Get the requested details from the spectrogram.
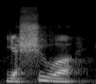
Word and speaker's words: Yeshua: Yahweh, Yahweh who saves, that in the Hebrew is pronounced Yeshua, and in the Greek, Jesus.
